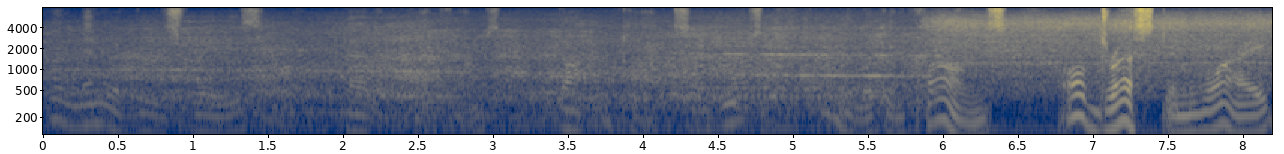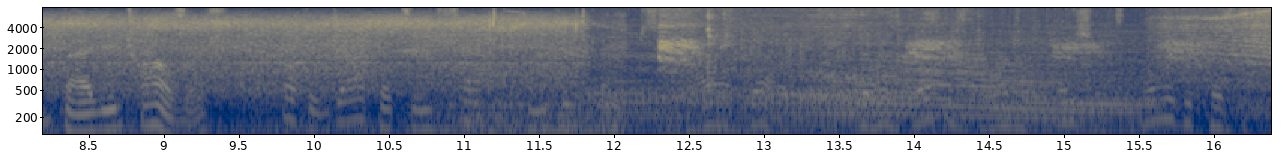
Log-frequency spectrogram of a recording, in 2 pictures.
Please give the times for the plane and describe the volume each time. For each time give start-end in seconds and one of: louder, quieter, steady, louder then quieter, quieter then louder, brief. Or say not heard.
0.0-16.3 steady.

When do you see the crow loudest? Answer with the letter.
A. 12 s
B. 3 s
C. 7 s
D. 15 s
A.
